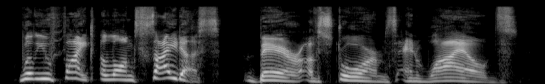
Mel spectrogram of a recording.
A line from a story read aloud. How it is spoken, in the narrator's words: Udyr shouted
